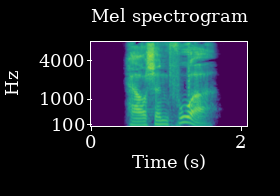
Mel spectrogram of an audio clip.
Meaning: inflection of vorherrschen: 1. first/third-person plural present 2. first/third-person plural subjunctive I
- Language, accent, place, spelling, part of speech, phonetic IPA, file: German, Germany, Berlin, herrschen vor, verb, [ˌhɛʁʃn̩ ˈfoːɐ̯], De-herrschen vor.ogg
